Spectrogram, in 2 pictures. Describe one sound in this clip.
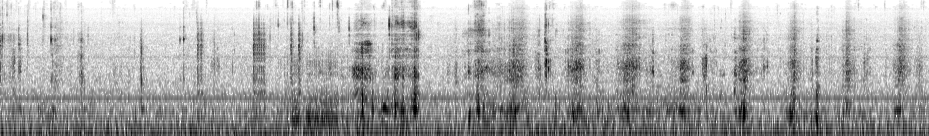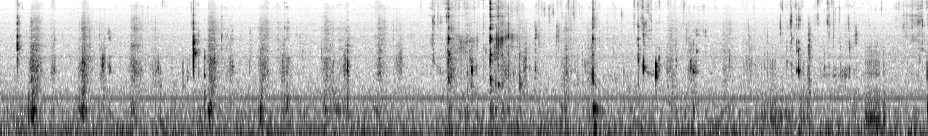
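A spoon clinks and scrapes in a glass bowl.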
